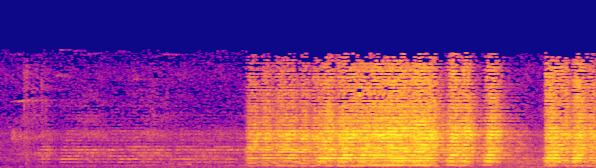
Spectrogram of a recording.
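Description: A vehicle horn honking: one long blast starting about two and a half seconds in, broken briefly near its end, then a second short toot near the end, with a fainter horn sounding before it.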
